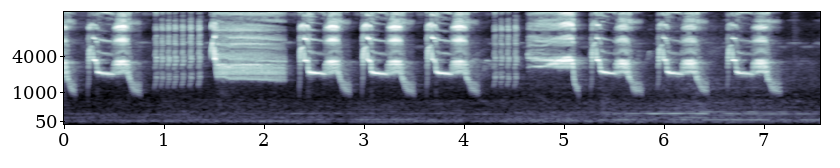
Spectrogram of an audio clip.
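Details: Asian pied starling in full, long rolling song, used as a lure to get silent starlings singing: a steady series of sharp descending whistled notes, broken by a dry rattling burst and a harsh buzzy squawk.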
